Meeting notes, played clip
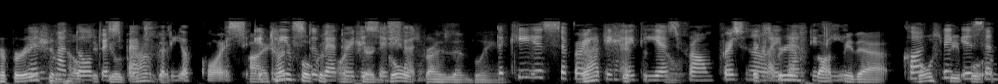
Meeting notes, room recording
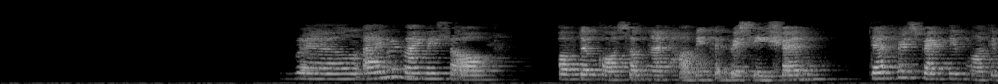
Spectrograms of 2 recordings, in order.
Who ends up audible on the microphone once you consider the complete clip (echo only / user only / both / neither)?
user only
